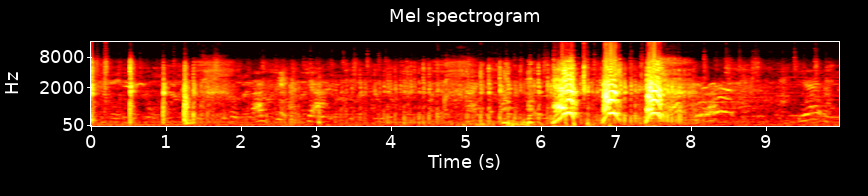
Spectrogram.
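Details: Jack Russell Terrier playing football, giving three sharp, loud barks in quick succession near the end, after quieter stretches of scattered clicks, knocks and faint background noise.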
